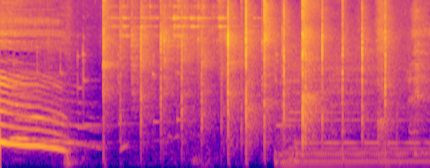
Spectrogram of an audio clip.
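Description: A ball is bounced again and again, each impact a sharp, quick thud in a loose, uneven rhythm, with a low steady hum coming in partway through.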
